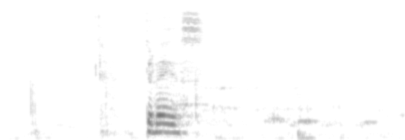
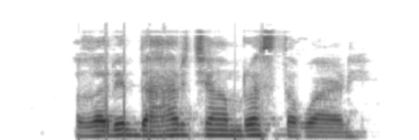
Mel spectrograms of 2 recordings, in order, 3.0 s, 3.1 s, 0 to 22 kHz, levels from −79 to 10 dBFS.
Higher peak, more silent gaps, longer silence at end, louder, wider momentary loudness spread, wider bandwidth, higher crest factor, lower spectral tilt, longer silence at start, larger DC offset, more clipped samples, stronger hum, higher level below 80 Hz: second, -26 dBFS vs 0 dBFS; neither; first, 0.7 s vs 0.45 s; second, -42 LUFS vs -15 LUFS; first, 24 LU vs 11 LU; first, 16.5 kHz vs 11 kHz; first, 22 dB vs 16 dB; second, -3.5 dB/octave vs -5 dB/octave; second, 0.25 s vs 0.55 s; neither; neither; neither; second, -78 dBFS vs -46 dBFS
